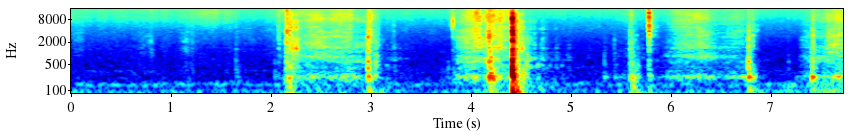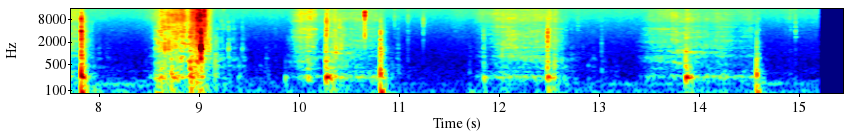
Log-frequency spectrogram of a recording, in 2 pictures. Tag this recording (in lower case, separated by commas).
home sounds, drawer open or close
